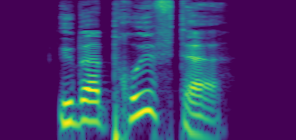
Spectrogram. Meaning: inflection of überprüfen: 1. first/third-person singular preterite 2. first/third-person singular subjunctive II
- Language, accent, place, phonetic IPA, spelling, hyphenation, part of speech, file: German, Germany, Berlin, [yːbɐˈpʁyːftə], überprüfte, über‧prüf‧te, adjective / verb, De-überprüfte.ogg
